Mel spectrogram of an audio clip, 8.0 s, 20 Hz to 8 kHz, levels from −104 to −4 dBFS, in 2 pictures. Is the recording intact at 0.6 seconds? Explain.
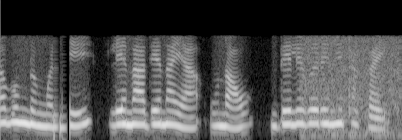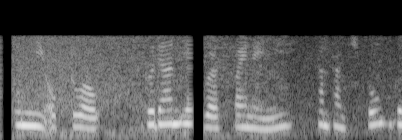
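No. Between 0.54 and 0.70 s, packet loss with pitch repetition interrupts the speech. About 140 ms of audio went missing, scattered across that 160 ms stretch, and the longest single gap ran about 80 ms. To fill each hole, the receiver kept looping the last pitch period it had received and faded it down. The short gaps come through as a briefly held, buzzy tone. The 80 ms run decays toward silence before the speech returns through a quick cross-fade just ahead of "दि लेना देनाया".

Noise suppressor artifacts are also present at this moment. The suppressor pulls down any band it judges to be steady noise by about 6 dB, frame by frame. Around 0.6 s this makes the residual noise dip and swell against the speech.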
